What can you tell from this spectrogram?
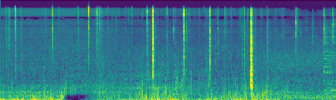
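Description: Split firewood burning inside a clay dome oven, crackling with scattered sharp pops, the loudest about five seconds in.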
